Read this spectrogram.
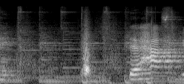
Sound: air whooshes

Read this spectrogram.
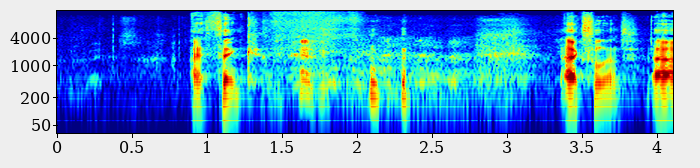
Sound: laughter

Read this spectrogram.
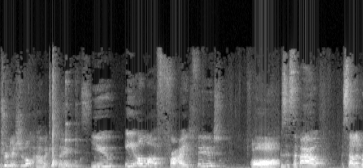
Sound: groans

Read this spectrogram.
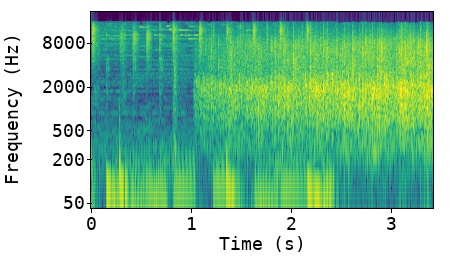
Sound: applause

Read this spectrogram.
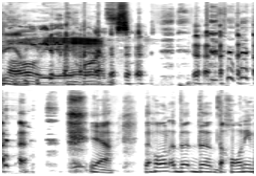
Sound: laughter

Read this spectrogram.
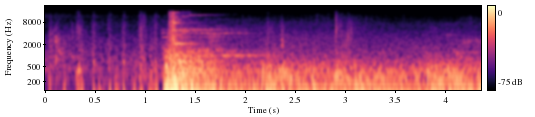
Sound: airy "kaching"

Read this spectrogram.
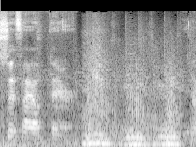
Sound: lighsaber swinging

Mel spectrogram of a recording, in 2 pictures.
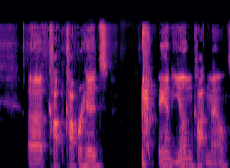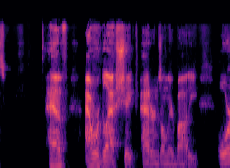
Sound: cough

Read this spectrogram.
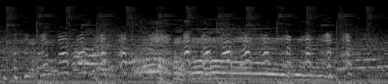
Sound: group laughing

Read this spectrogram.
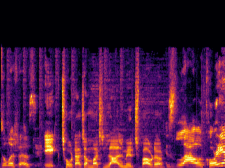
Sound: speaking in Hindi

